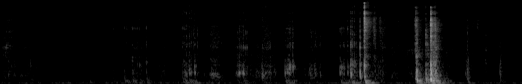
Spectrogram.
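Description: Scissors cut through greeting card, a series of short crisp snips that speed up, ending in two louder, sharper cuts. Close and clear in a quiet room.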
